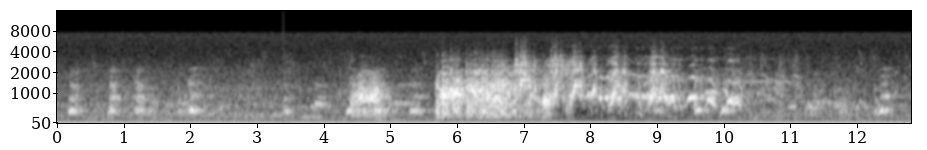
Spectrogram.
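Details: Red ruffed lemurs (Varecia variegata rubra) at Zoo de Lagos, Algarve, Portugal, in 2014, break into a loud, harsh, pulsing chorus of raucous barks and shrieks after quieter grunts.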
